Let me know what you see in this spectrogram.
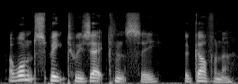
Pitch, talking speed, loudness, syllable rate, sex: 150 Hz, 225 wpm, -20 LUFS, 6.9 syllables/s, male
